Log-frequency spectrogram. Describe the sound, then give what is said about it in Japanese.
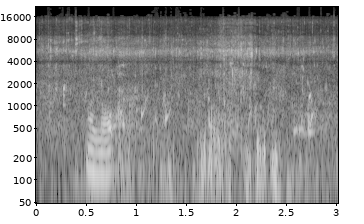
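Wet splashing and sloshing of water as someone swims among floating ice at Shikaripesco, surface water about 0 °C, while recording, with irregular bursts of splashes and a brief voiced sound early on, over a steady hissy background. “はい、今、氷の上を泳いで、撮影、撮影じゃないや、録音しています。”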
